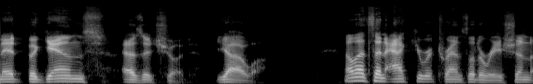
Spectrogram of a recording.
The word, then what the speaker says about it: Yahweh: It is easily pronounced. And it's easily shown that that is the proper pronunciation. In fact, I've just shared with you the two words. In fact, he wanted to take it to three. I assured all three that by themselves affirm the pronunciation of Yahweh as such.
